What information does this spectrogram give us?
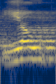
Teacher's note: واو لین کو نرم آواز کے ساتھ جلد پڑھیں، معروف پڑھیں، مجہول آواز سے بچیں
